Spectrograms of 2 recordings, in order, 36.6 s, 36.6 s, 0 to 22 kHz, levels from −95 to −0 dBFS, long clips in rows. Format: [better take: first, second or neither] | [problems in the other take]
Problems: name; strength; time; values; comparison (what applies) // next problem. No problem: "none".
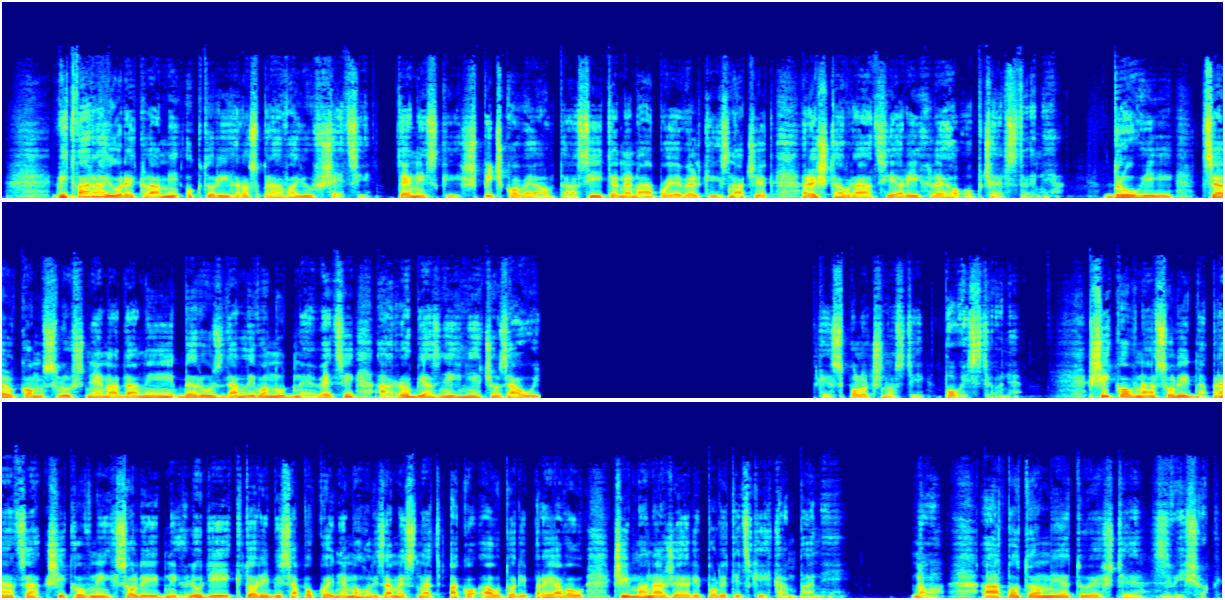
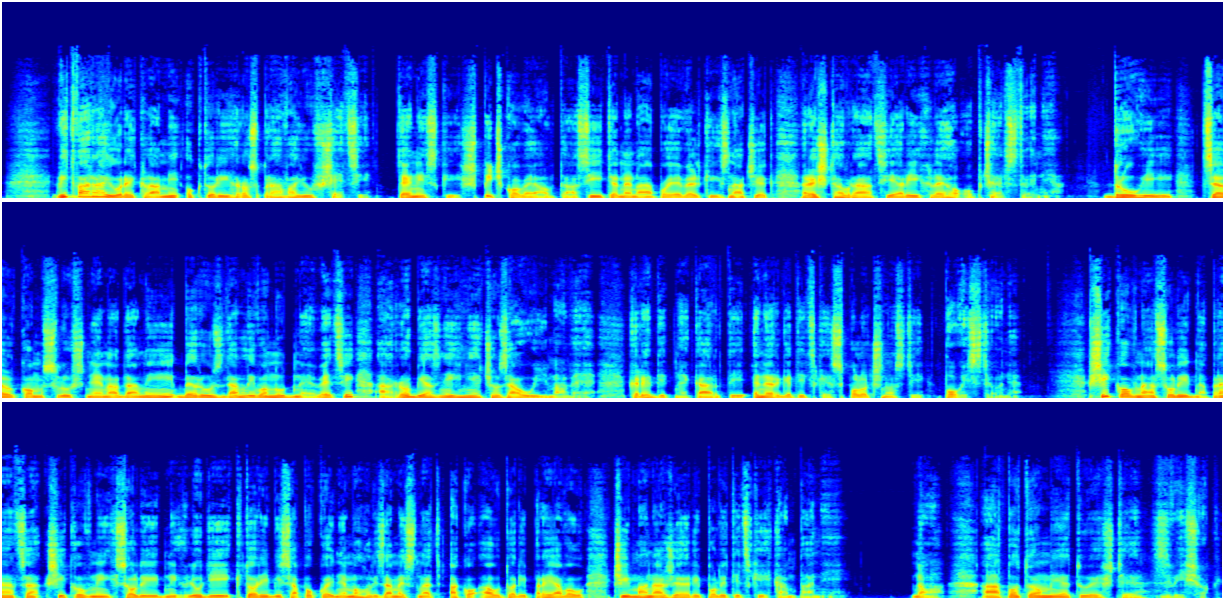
second | audio cutting out; at 18 s for 2.5 s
